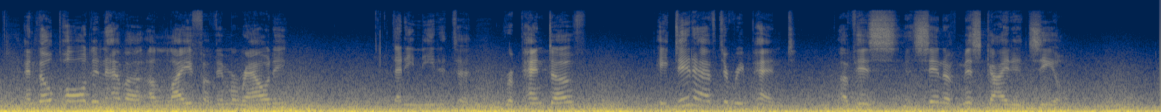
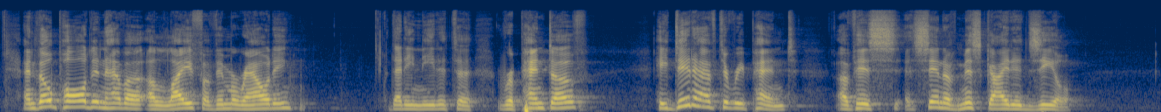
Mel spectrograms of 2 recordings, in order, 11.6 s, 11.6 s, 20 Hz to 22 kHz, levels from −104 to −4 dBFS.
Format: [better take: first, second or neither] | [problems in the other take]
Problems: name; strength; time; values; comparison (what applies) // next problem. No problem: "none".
second | low rumble; loud; throughout; 2 dB below the speech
